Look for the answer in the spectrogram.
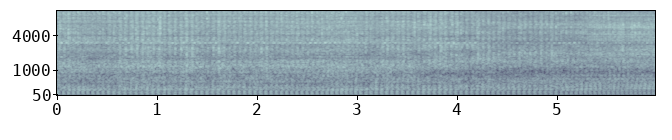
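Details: McLane 20-inch reel mower revived after about 20 years stored, cutting long, thick doveweed grass: the small single holds a steady, even fast putter with no misses or surging under load, and it cuts and stripes.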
